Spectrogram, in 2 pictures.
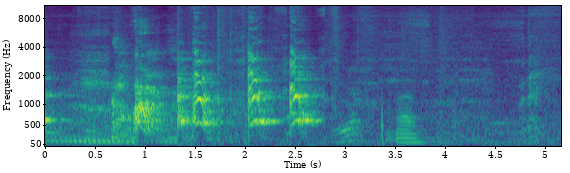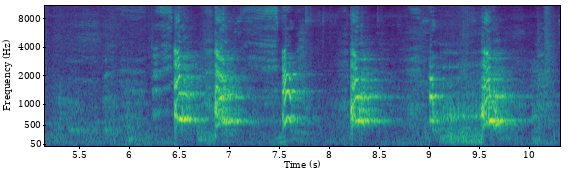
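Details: Loud barking from fighting dogs. Rapid clusters of harsh barks open and close the stretch, a brief voice and quieter moment sit between, then barking returns in separated bursts.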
